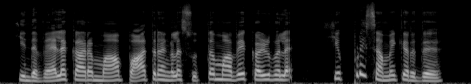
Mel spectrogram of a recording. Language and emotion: Tamil, disgusted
